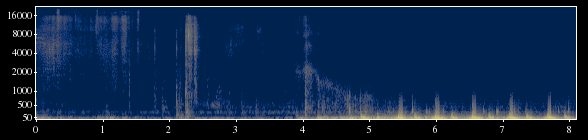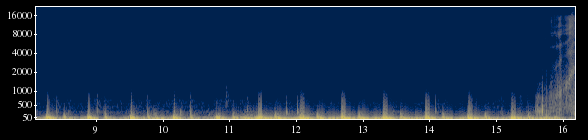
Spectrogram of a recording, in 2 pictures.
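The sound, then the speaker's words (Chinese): A fast, steady heartbeat heard through a stethoscope during a doctor's examination in an outpatient clinic, deep and muffled, starting after a few seconds of near silence and continuing in a quick, regular rhythm with no voices. “先听一下你的心跳啊。”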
